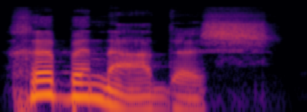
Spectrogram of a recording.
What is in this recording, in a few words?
"rabanadas", portuguese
